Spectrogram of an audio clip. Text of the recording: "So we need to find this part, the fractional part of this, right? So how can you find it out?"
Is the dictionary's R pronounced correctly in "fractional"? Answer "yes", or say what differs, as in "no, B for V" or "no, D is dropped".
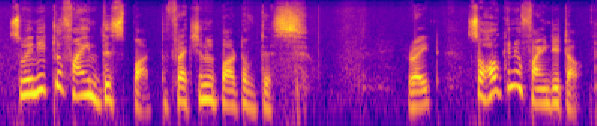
yes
